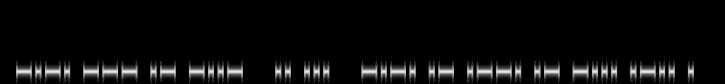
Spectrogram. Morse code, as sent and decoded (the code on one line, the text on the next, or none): -.-. --- .- -..- / .. ... / -.-. .- .--. .- -... .-.. .
COAX IS CAPABLE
